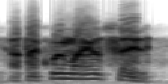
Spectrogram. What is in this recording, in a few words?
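Speech Russian; DCS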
